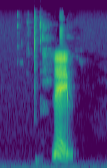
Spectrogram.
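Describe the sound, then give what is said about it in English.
A single click of the Tab key on a computer keyboard while moving around Windows Explorer, a short sharp tap followed by a brief burst of voice. “And I'll press Tab to move around the Windows Explorer.”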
